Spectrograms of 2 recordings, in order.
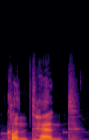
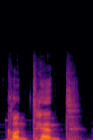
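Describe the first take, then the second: No difference in how they are said.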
